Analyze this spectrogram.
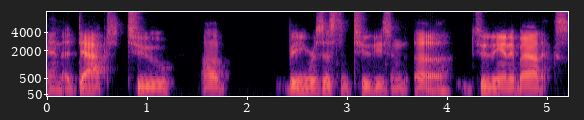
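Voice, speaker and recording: Against a quiet background, a bright, sharp tone comes through at a moderate pace. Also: man. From Texas. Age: 20s. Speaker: startup founder. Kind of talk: startup pitch presentation.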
